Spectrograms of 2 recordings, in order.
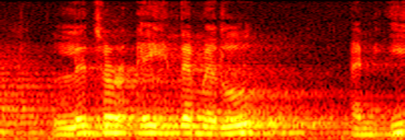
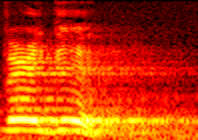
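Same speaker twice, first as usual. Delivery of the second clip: higher, louder, slow very good; praise; 7 semitones higher, 5 dB louder, slower than usual. Real, not acted. Teacher praising pupils, excited. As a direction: cheer the class on. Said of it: "correct answer".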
